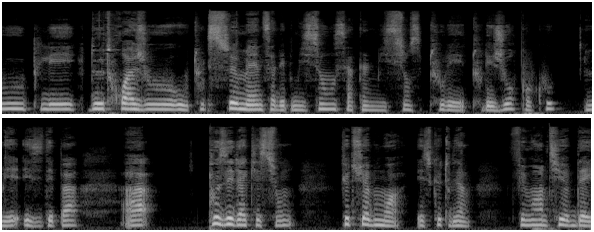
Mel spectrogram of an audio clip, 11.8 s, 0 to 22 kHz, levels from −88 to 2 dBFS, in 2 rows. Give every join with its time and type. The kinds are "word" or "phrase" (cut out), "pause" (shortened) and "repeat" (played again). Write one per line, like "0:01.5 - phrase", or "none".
0:02.1 - word
0:02.9 - word
0:04.2 - word
0:09.3 - word
0:09.6 - word
0:10.4 - word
